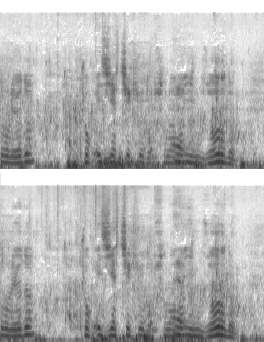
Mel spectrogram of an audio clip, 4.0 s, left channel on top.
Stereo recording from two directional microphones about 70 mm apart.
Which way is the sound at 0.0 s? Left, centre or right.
Right.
